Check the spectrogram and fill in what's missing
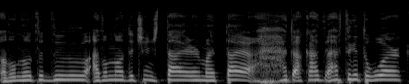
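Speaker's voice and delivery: high-pitched, worried Russian lady. Acted. Russian lady with a flat on the way to work, fretting high. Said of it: "she's like, this Russian lady".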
